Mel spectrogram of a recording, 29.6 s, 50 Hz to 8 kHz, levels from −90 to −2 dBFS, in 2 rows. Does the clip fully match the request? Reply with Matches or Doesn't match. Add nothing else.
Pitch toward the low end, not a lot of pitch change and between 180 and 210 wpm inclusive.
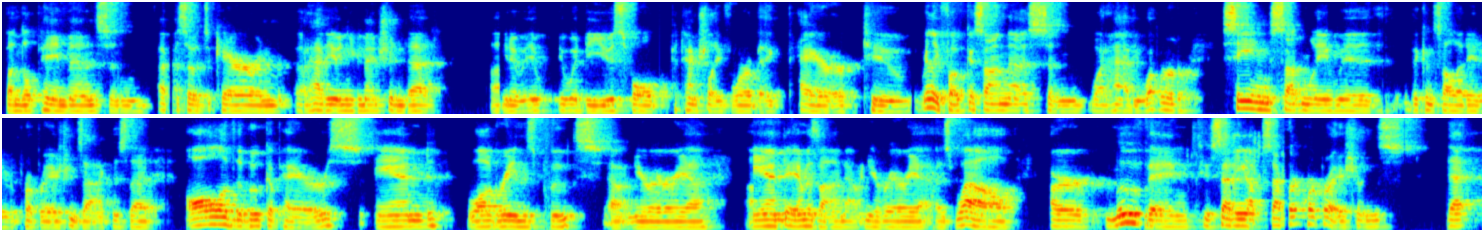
Doesn't match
